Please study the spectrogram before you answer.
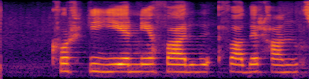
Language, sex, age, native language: Icelandic, female, 8, Icelandic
